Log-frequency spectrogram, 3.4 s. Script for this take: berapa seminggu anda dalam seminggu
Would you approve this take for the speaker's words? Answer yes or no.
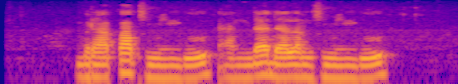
yes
